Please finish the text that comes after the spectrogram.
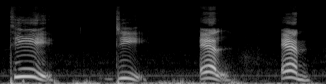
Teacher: এটা হলো আমাদের যে অ্যালভিওলার রিস্ক খসখসে যে উপরে মানে ফ্রন্ট দাঁতের পিছনে যে খসখসে জায়গাটা আছে এই জায়গার সাথে গিয়ে লাগবে যেমন টি টি দেখতো টি এই যে আমাদের উপরের দাঁতের পিছনে যে মানে পরবর্তীতে যে খসখসে জায়গাটা আছে টি ডি এল এন লাগতেছে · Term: অ্যালভিউলার সাউন্ড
